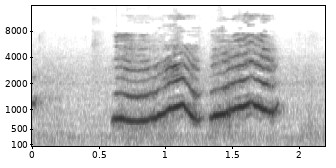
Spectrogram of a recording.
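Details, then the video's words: A 2.5-month-old pet Alexandrine parakeet chick that has just started talking; two drawn-out nasal, wavering squawks, each rising then dipping, back to back indoors. "Cute & funny Baby Talking Parrot"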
